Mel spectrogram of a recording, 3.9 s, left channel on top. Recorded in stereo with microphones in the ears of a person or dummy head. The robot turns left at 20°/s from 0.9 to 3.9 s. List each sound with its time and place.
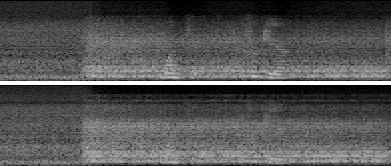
1.6 s a woman speaking: 5° left (ahead or behind), 0.7 m; by 3.0 s 30° left (ahead or behind), 0.7 m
